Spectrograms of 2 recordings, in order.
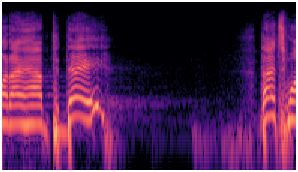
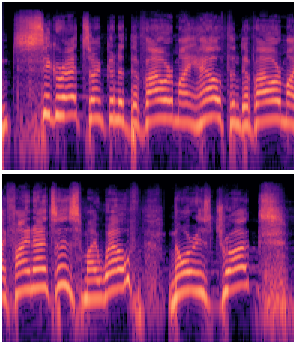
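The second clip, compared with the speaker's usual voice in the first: ordinary delivery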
